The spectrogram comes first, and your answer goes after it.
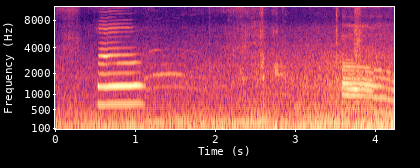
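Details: Cat meowing to ask for food among other cats: a loud, clear, slightly falling meow of about half a second, then after a pause a second drawn-out meow that bends downward, over a low steady background hum.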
